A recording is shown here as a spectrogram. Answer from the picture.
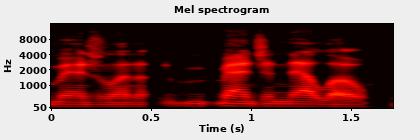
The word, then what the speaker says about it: Manganiello: Because we talked to him, and he told us that a lot of people say he looks like Joe Manganiello, right? That's how you say it? Yeah. – Yeah. You got it. You nailed it.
